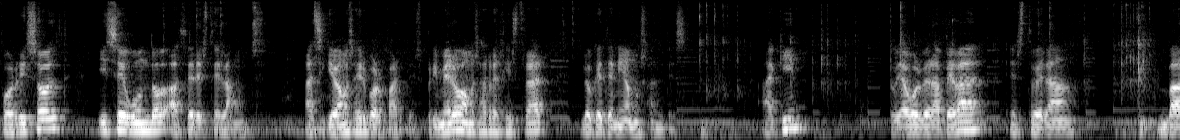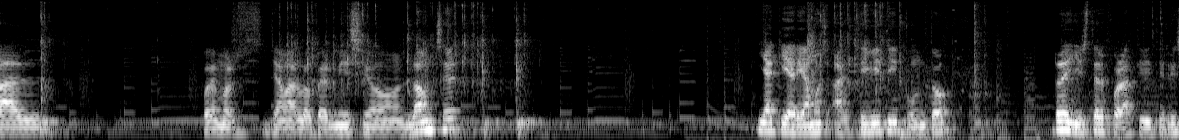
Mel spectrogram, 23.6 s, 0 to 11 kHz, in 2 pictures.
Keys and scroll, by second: 8.9 ctrl+v, 21.4 Escape.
